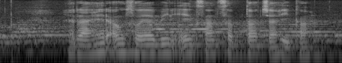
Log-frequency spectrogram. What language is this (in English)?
Chhattisgarhi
